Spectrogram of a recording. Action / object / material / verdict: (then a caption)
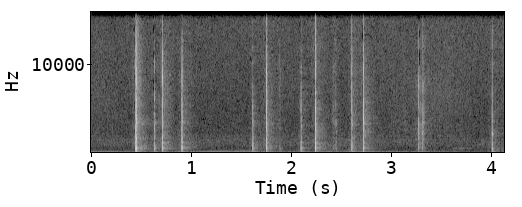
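tap / small cardboard box / cardboard / none. Fingertips tap the sides of a small, hollow black cardboard gift box, making about 13 short, dry knocks in an uneven rhythm with no ring after each one. Under the taps runs a faint, steady low hum.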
